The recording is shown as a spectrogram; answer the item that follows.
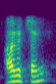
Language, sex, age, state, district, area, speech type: Sanskrit, male, 18-30, Rajasthan, Jaipur, urban, conversation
